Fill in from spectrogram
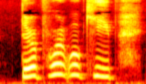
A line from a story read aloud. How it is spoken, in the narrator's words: Kate said with a yawn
